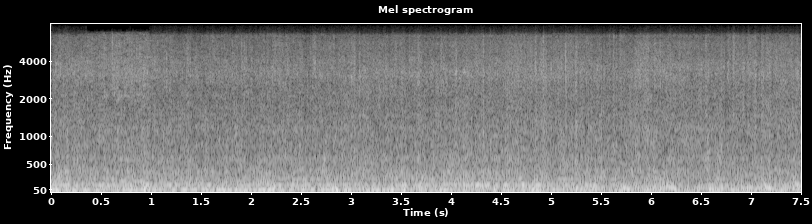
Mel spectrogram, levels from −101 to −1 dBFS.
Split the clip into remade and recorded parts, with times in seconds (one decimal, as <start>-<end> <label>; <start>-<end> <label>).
0.0-2.9 recorded; 2.9-7.5 remade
